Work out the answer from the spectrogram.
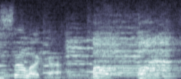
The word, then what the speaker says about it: Celica: The new Toyota Celica. Celica. This is my 2001 Toyota Celica, or Celica, however you want to say it.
